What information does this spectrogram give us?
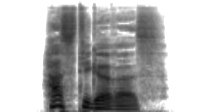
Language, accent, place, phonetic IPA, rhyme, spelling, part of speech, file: German, Germany, Berlin, [ˈhastɪɡəʁəs], -astɪɡəʁəs, hastigeres, adjective, De-hastigeres.ogg
- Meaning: strong/mixed nominative/accusative neuter singular comparative degree of hastig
